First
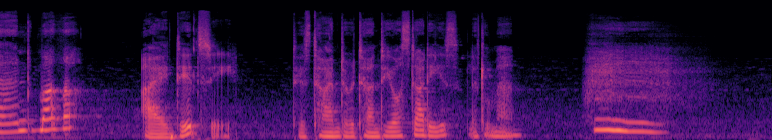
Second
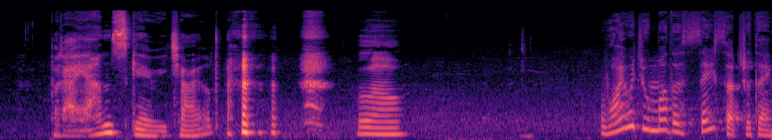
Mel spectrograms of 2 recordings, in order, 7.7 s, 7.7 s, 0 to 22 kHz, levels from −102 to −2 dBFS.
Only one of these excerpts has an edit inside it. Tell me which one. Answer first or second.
second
